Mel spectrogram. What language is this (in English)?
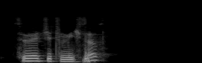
Kabyle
